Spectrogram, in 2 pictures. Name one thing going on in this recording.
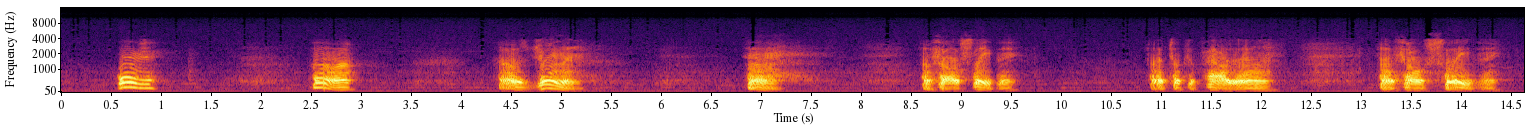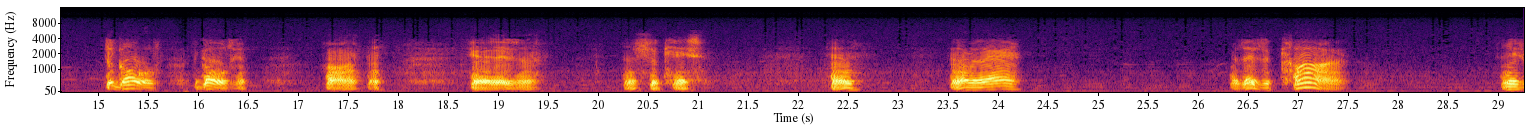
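A radio plays through its small speaker, in short bursts with pauses.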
